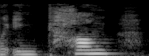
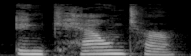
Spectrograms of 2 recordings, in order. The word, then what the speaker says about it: encounter: We encounter 这个词不要读成 encounter，不是 con 哈，要注意双元音的滑动，从 a 滑动到 on，再带出小鼻音来 encounter。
